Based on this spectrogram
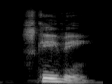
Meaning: Disgusting or distasteful
- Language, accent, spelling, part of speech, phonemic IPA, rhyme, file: English, Australia, skeevy, adjective, /ˈskiːvi/, -iːvi, En-au-skeevy.ogg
